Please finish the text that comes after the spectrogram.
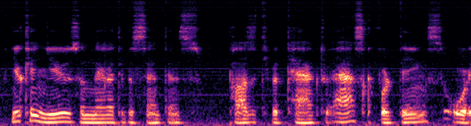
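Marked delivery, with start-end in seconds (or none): none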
